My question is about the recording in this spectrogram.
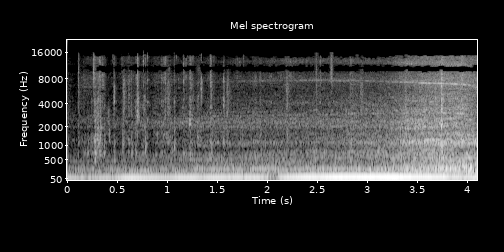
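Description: Low rumble of a passing road vehicle, growing louder about two seconds in and fading just after, heard from inside a parked car.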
